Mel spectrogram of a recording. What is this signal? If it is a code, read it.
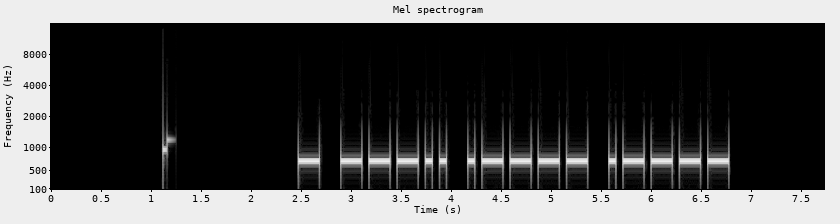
Morse code, heard as a keyed tone, about 17 wpm, 700 Hz. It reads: T811
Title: Numbers - Contest Style - 4-Digit 17wpm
